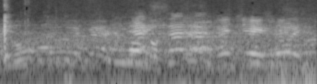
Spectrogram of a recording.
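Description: Voices speaking or calling out, in a few short phrases that rise and fall in pitch.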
